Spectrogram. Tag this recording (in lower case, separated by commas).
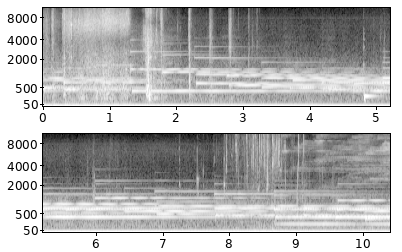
music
